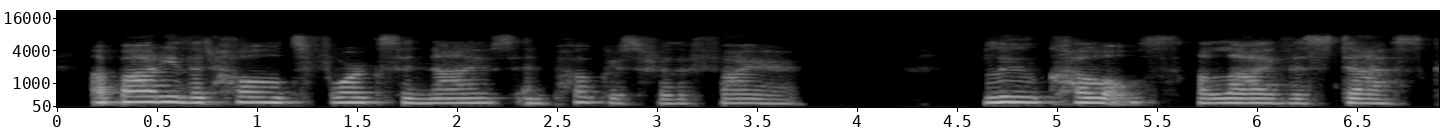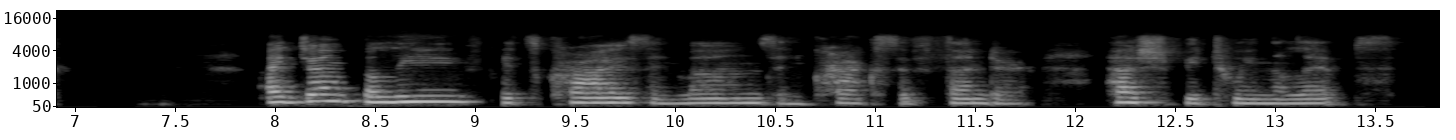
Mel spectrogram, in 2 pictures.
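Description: A woman speaks at a very slow pace in a medium pitch with fairly even intonation. Her tone is dark and mellow, and somewhat breathy. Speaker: poet. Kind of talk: poetry reading.

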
